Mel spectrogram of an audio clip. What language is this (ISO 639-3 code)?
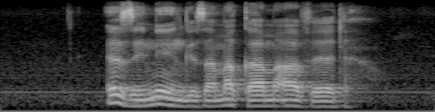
zul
